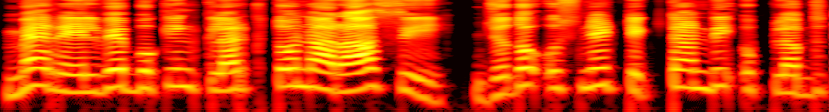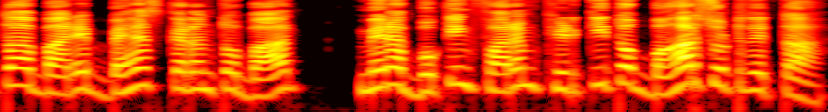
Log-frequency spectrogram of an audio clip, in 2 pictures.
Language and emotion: Punjabi, angry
